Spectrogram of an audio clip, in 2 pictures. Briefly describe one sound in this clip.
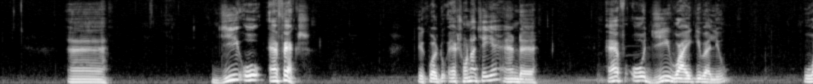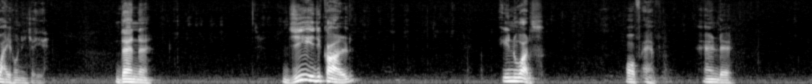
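An elderly man speaks calmly in short phrases, close by, with pauses between.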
